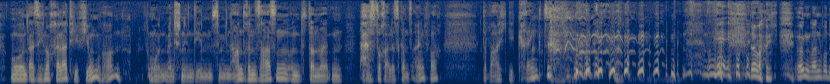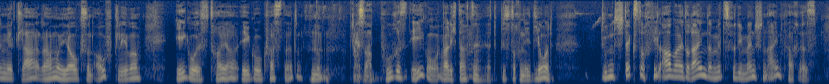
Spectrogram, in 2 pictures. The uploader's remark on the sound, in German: Draußen im schönen Garten irgendwo in Brandenburg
